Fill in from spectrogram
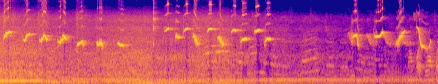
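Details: Green leafbird song played to draw a response: steady series of slurred whistled notes, quickening into sharp high phrases, a brief lull, then louder rising whistles.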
